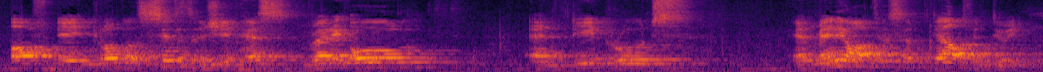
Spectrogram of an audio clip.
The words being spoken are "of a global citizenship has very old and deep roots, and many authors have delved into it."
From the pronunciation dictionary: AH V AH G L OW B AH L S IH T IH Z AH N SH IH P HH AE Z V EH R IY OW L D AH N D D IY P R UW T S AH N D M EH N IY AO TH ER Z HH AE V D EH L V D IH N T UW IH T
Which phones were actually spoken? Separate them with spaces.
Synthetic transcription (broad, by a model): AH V AH G L OW B AH L S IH T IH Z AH N SH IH P HH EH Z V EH R IY OW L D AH N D D IY P R UW T S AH N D M EH N IY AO F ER S HH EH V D EH L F IH N T UW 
